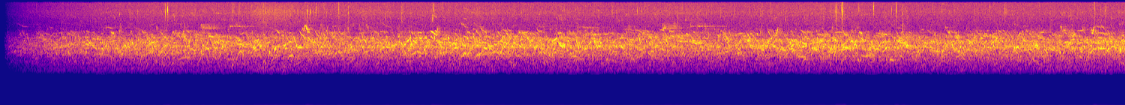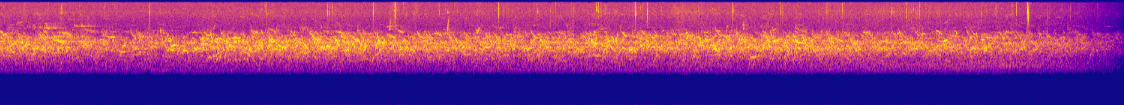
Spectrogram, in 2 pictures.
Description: kashiradaka; AkitaKazuno; Kuroda Haruo

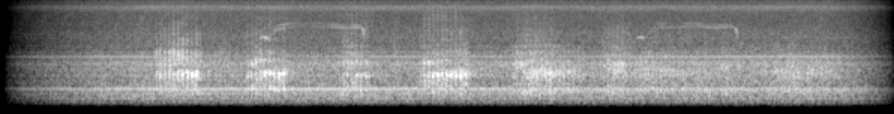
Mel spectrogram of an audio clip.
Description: kurotsuraherasagi; itoman

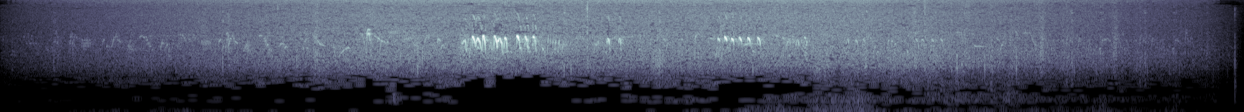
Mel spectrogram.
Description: ojirotounen; Sakata

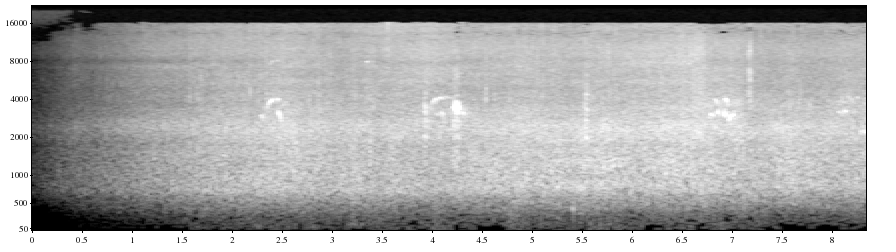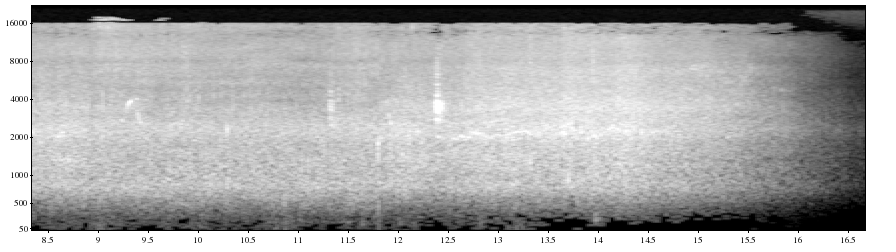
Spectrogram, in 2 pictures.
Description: aotsurakatsuodori; Taketomi

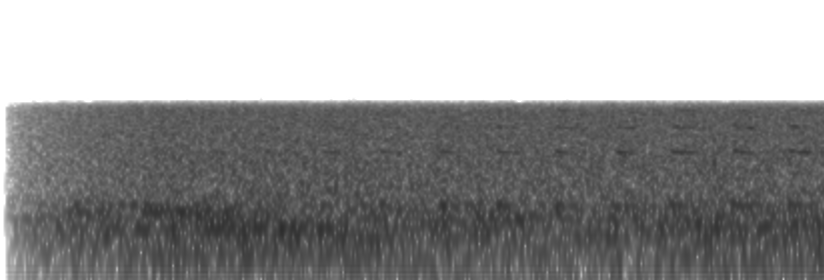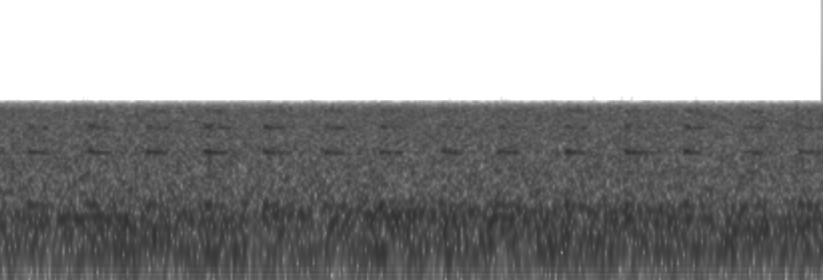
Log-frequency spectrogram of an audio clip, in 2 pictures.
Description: ookonohazuku; soeda; Manabe Naotsugu

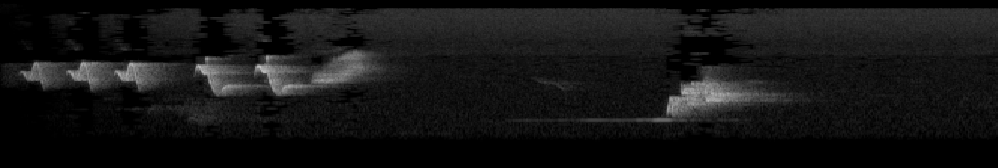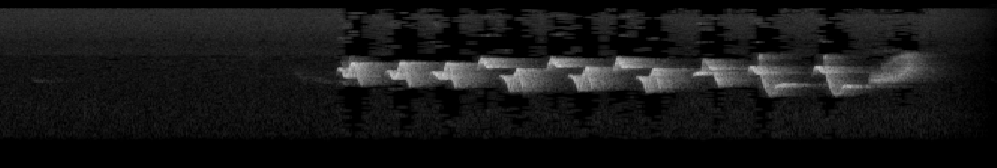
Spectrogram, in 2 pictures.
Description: sendaimushikui; yaita; Ooi Tomohiro

